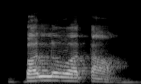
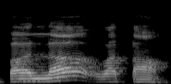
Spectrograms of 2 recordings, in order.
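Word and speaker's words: बलवताम्: That is the influence of Hindi. Balam, you told Balam Balvatam. It is not Balvatam. It is Balavatam. Please chant.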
